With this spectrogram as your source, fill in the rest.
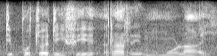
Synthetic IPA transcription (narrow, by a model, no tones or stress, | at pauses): d̥ipʼʊt͡sʼwadifɪrarɪm̩mʊlaːi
